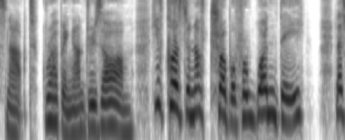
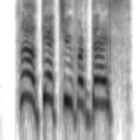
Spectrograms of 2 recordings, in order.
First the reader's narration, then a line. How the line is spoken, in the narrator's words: he yelled at Charlie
